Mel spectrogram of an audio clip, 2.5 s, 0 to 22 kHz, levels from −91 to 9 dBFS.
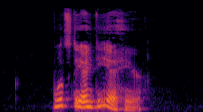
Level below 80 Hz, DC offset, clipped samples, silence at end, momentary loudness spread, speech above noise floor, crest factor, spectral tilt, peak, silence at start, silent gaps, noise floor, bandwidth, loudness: -62 dBFS; under 0.1%; under 0.1%; 0.8 s; 15 LU; 52 dB; 18 dB; -5.5 dB/octave; -10 dBFS; 0.65 s; none; -76 dBFS; 16 kHz; -25 LUFS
